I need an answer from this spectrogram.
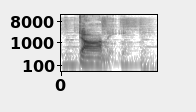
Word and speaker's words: Dommy: his puppet's name is dmy which is supposed to be just the funny way of pronouncing dummy with like his very thick accent which becomes very funny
